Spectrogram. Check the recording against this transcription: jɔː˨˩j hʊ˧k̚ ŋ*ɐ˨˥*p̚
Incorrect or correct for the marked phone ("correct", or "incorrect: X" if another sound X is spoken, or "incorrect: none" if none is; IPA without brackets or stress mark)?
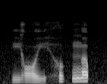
incorrect: ɐ˥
